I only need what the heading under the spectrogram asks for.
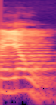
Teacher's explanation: یا واو زبر یو، یہاں پر واو لین ہے تو اسے جلدی اور نرمی کے ساتھ پڑھیں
